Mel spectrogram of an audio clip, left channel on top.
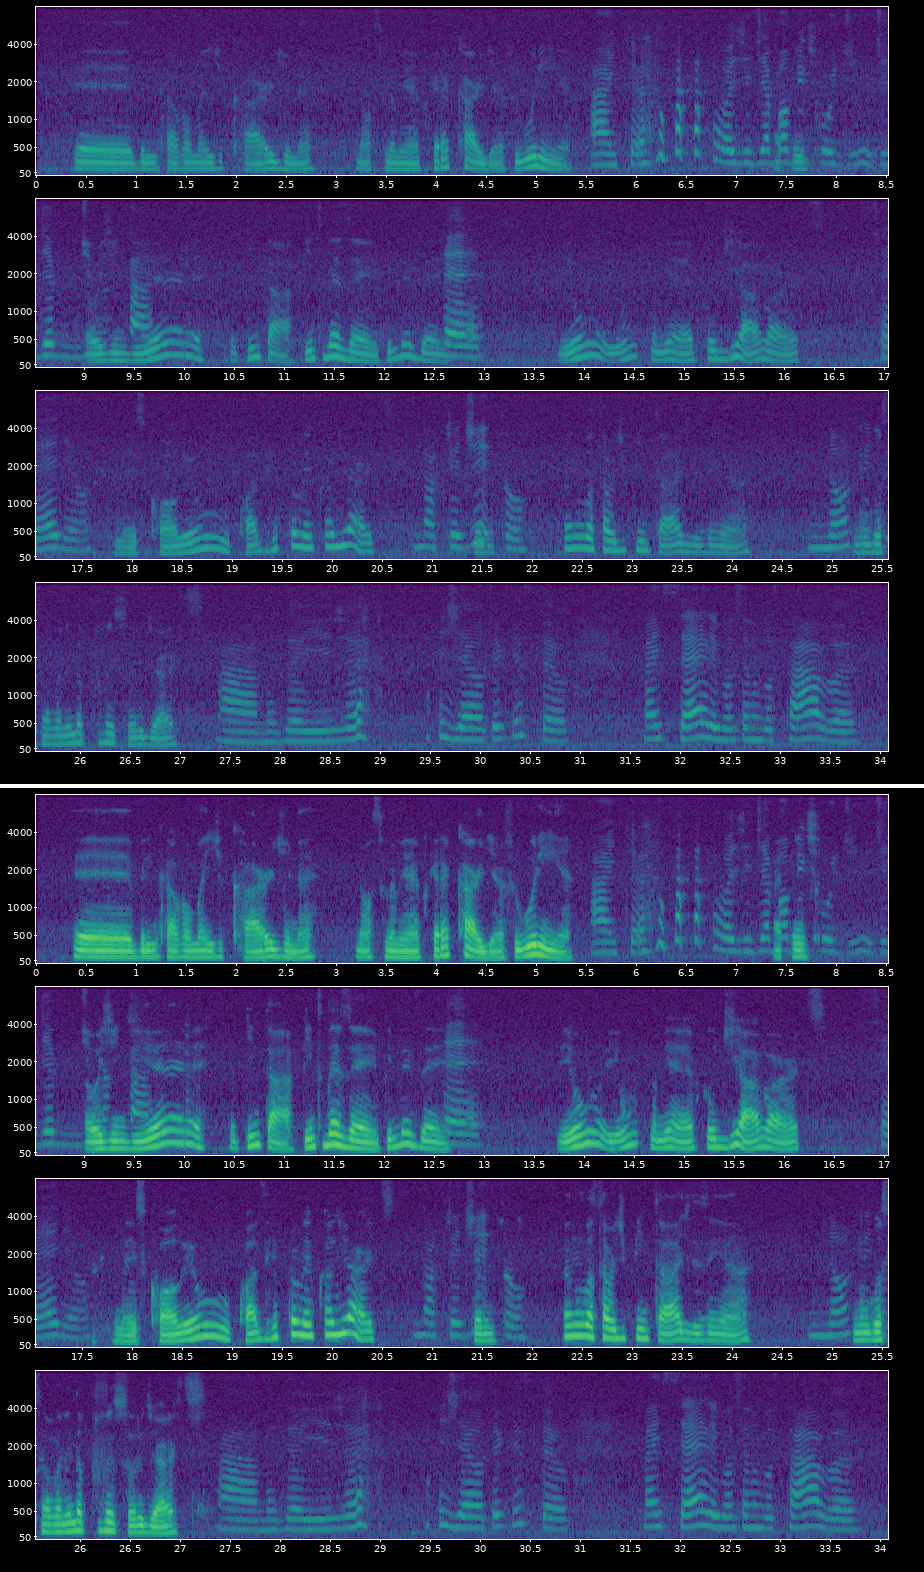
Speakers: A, on the right; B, in the centre.
A: é, brincava mais de card, né? Nossa, na minha época era card, era figurinha.
B: Ah, então. Hoje em dia é Bob
A: A gente,
B: Good, hoje em dia é de
A: hoje
B: pintar.
A: em dia é, é pintar, pinta o desenho, pinta o desenho.
B: É,
A: Eu, eu, na minha época, odiava artes.
B: sério?
A: Na escola eu quase reprovei por causa de artes.
B: Não acredito.
A: porque Eu eu não gostava de pintar, de desenhar.
B: Não acredito.
A: Não gostava nem da professora de artes.
B: Ah, mas aí já, <laughs> já é outra questão. Mas sério, você não gostava?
